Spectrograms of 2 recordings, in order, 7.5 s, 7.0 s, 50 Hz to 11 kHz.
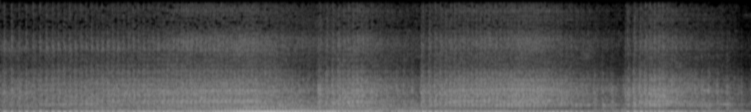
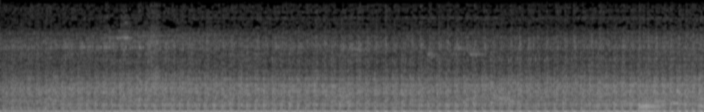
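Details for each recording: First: Yamaha R15 motorcycle stumbling as throttle is opened slightly, chugging unevenly and nearly dying, hard to ride; malfunction indicator light came on, cause not yet found. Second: Yamaha R15 single-cylinder idles with a steady, even, unhurried beat and no misfire or stumble after a new part was plugged in for its stuttering problem; charging current now peaks at 14 instead of the earlier 17–18.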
